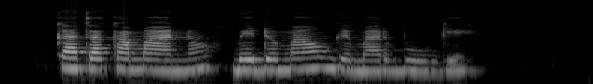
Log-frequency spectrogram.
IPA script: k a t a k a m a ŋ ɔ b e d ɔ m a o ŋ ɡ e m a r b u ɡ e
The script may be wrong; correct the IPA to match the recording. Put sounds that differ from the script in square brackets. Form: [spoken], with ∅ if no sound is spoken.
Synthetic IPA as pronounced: k a t a k a m a [n] ɔ b e d [o] m a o ŋ ɡ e m a r b u ɡ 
